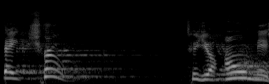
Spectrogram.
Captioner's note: none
